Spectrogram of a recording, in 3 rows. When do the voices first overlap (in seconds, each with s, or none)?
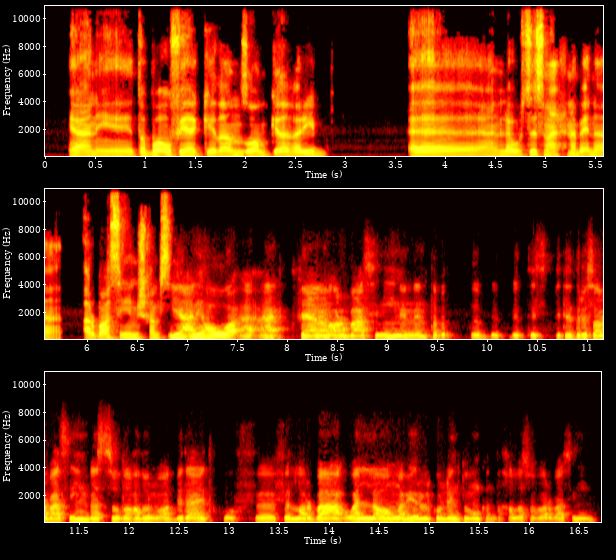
none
